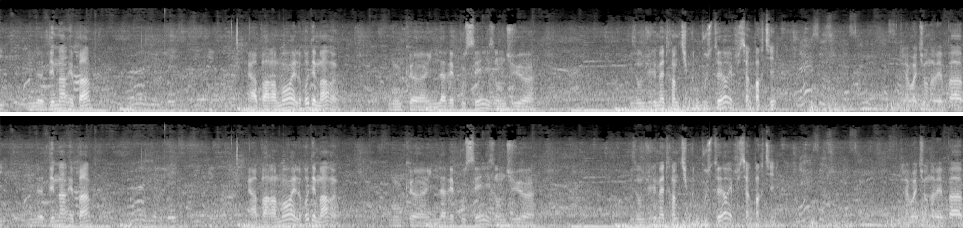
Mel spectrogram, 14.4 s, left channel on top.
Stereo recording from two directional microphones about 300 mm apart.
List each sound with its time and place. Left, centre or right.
0.6 s speech: centre
3.5 s speech: centre
6.1 s speech: centre
9.5 s speech: centre
13.6 s speech: centre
